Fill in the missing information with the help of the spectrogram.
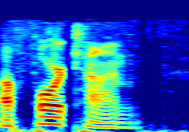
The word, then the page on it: Aforetime: a·fore·time; A*fore"time`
